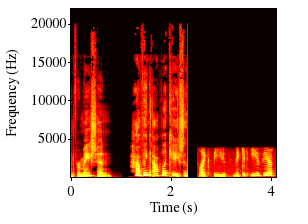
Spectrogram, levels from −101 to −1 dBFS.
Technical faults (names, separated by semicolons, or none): input switched to a poorer device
